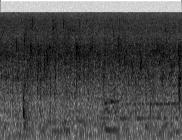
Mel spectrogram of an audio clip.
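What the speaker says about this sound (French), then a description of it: "on peut mettre notre ail" Garlic sizzles in a hot pan for beef in tomato sauce, a soft continuous frying crackle with a few faint clicks, quiet and close, with no talking.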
